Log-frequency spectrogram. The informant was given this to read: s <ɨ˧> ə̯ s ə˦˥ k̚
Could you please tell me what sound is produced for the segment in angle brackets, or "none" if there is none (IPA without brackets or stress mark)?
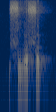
i˧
